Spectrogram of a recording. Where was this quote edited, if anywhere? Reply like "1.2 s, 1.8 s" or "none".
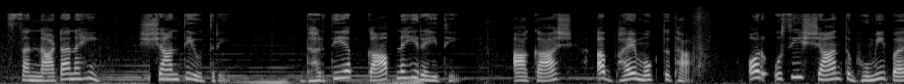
none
